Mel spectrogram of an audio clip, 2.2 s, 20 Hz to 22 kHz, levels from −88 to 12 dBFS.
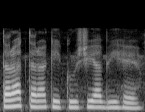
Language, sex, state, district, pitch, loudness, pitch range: Hindi, female, Arunachal Pradesh, Papum Pare, 205 Hz, -14 LUFS, 195-215 Hz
